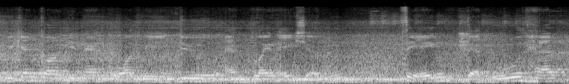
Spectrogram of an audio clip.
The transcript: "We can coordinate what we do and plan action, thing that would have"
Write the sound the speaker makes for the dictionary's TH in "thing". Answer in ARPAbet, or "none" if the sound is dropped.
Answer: S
